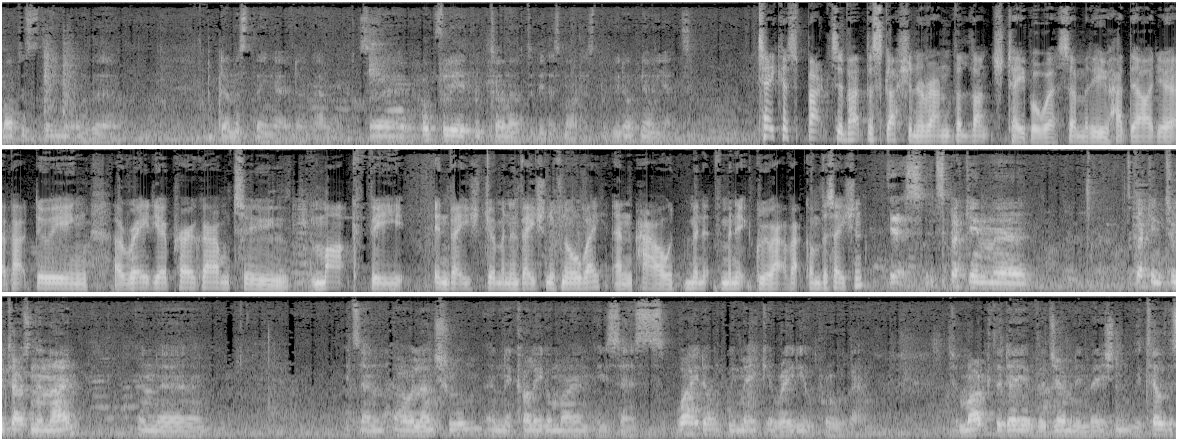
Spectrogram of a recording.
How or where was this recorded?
busy venue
